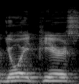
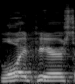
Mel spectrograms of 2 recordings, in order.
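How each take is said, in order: First: The first name begins with a Y sound. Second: The first name begins with an L sound. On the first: The speaker calls it wrong. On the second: The speaker calls it right.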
